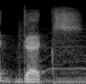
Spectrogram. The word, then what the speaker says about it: Gex: As pessoas chamam de Gex. O nome, a pronúncia correta é Gex.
